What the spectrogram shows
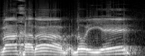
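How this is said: There is a clear pause before the next words. Nothing comes after Him; He is our one God. The speaker calls it right. "Then we wait, and then we continue"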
